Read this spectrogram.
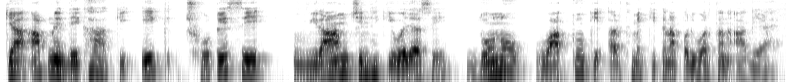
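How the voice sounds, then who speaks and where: A man teaching a grammar lesson to young schoolchildren, explaining slowly and clearly and reading example sentences aloud. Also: on the high side, a bit bright. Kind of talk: Hindi grammar lesson for children.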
